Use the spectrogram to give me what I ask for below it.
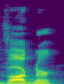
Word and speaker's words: Wagner: Natasha says, please pronounce it Wagner, in reference to the composition, Flight of the Valkyries, used in the movie Apocalypse Now.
